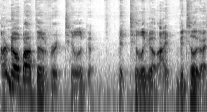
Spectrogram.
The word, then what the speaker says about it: vitiligo: __ ] I don't know about the vertil Vitiligo I Vitiligo I said it wrong before Vitiligo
